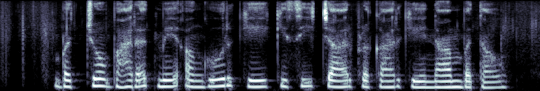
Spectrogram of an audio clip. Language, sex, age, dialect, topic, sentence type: Hindi, female, 51-55, Garhwali, agriculture, statement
